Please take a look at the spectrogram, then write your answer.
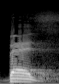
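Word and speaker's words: badge: তারপরে এখানে আসুন, তারপরে ব্যাজ, ব্যাজ BADG ব্যাজ দিয়ে উচ্চারণ হবে না, ব্যাজ।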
